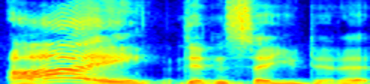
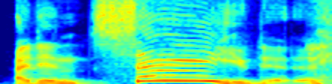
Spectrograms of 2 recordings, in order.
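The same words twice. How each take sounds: First: The stress is on the word I. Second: The stress is on the word say.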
